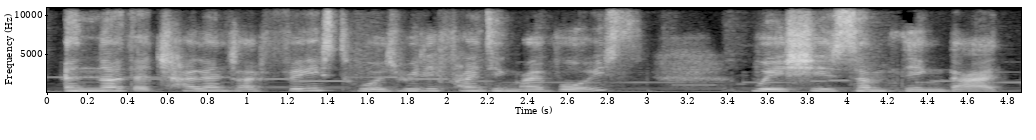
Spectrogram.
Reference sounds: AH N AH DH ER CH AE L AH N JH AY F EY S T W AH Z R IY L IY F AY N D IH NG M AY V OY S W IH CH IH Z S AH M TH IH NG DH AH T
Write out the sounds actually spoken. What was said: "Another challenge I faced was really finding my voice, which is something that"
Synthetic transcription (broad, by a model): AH N AH DH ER CH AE L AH N JH AY F EY S T W AH Z R IY L IY F AY N D IH NG M AY V OY S W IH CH IH Z S AH M TH IH NG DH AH T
